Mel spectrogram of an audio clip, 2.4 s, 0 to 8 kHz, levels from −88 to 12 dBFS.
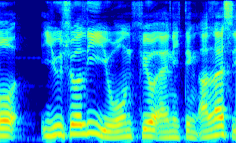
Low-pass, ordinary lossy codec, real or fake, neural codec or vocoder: none; none; real; none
